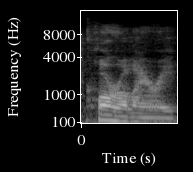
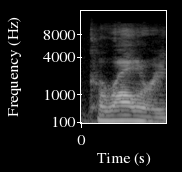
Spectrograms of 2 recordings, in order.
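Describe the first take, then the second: First: The word ends with a sound like 'Larry'. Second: The word ends without a 'Larry' sound. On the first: This is how some other people say it. "Some people pronounce it corollary" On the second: This is how the speaker has always said it. "it's always been corollary to me"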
